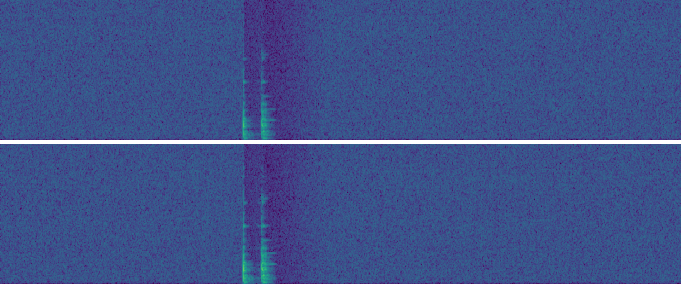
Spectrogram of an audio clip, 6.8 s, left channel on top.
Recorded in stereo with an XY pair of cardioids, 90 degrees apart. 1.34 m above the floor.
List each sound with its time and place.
2.4 s dishes clattering: 45° right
